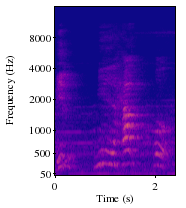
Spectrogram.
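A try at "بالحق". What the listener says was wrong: Nah, ini kurang pas pantulannya.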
